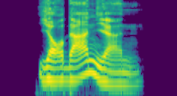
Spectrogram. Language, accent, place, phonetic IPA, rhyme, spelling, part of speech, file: German, Germany, Berlin, [jɔʁˈdaːni̯ɐn], -aːni̯ɐn, Jordaniern, noun, De-Jordaniern.ogg
- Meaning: dative plural of Jordanier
